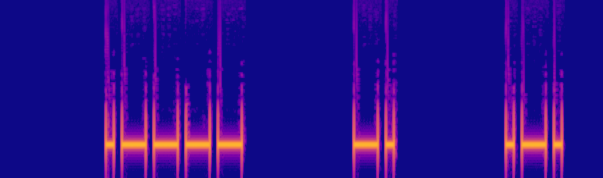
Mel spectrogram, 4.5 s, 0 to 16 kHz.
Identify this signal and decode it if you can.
Morse code, heard as a keyed tone, about 20 wpm, spaced as for 8 wpm, 700 Hz. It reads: 1NR
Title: 053 Lesson 10e - Letter r - Three Characters 20wpm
